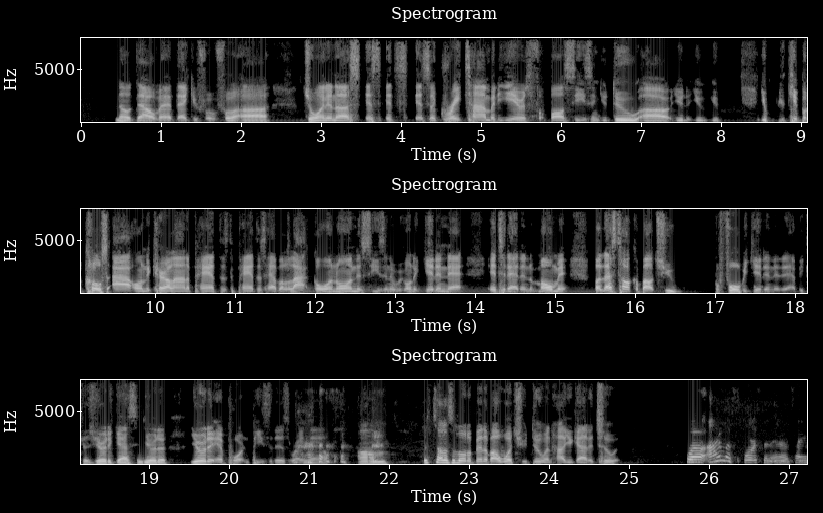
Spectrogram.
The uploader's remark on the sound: This episode was recorded via Google Chat.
